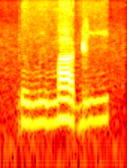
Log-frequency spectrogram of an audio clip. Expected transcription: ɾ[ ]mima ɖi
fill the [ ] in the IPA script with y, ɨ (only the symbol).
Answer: ɨ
